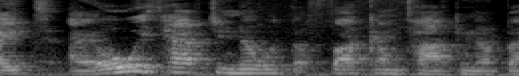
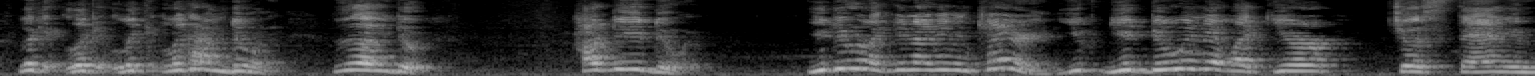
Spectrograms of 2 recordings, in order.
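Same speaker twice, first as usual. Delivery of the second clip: higher, louder, fast impatient lecturing; irritated scolding; 8 semitones higher, 4 dB louder, faster than usual. Retold or imitated. Retelling how he scolded Annabelle over the table, exasperated and raised. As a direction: scold her for sloppy wiping. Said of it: "I blew up on her".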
